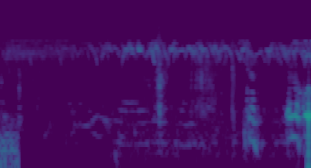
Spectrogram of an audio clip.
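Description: Many chicks in a brooding house peep in a steady high chorus of overlapping chirps, with occasional nearby clucks and rustling and a faint voice underneath.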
